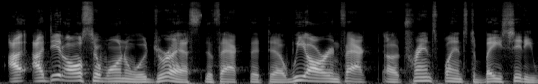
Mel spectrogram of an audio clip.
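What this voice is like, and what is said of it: Put-on Southern US accent. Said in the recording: “we all have Southern accents instead of Wisconsin accents”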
